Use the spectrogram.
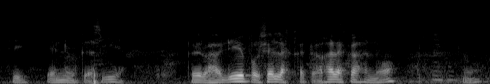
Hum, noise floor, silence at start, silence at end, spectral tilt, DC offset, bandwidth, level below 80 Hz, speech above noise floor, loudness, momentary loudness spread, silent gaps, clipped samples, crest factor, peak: none; -55 dBFS; 0.15 s; 0 s; -9 dB/octave; under 0.1%; 10 kHz; -52 dBFS; 25 dB; -30 LUFS; 19 LU; none; under 0.1%; 22 dB; -10 dBFS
